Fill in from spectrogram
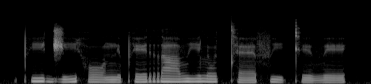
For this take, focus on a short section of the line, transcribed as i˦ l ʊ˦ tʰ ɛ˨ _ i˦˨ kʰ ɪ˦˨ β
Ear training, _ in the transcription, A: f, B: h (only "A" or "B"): A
